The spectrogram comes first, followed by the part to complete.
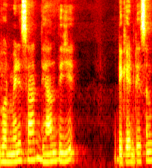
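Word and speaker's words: decantation: आई ओ एन डी इसको डी नहीं पढ़ते डेकंटेशन पढ़ते क्या पढ़ते प्रंस कैसे करेंगे लिखेंगे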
